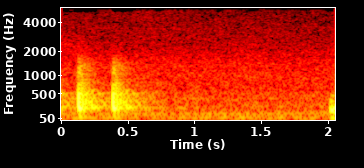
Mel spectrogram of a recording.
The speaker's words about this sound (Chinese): 一个礼拜天的早上，他的总统大轿车开到那个小孩子家门口，他就下来去叩门。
